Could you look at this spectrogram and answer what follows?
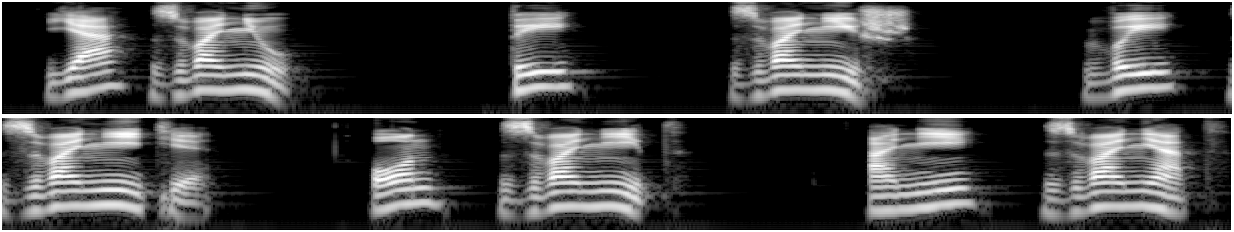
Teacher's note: the stress is on the last syllable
